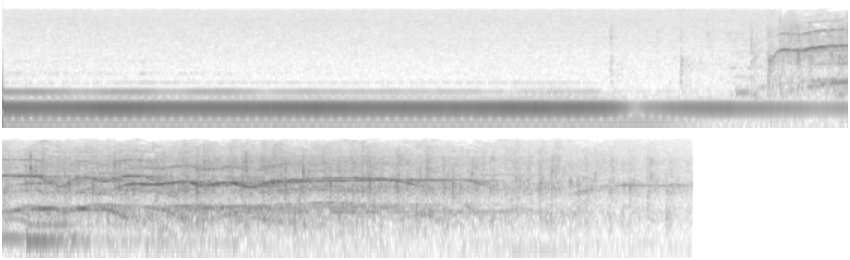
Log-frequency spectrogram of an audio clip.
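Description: A live rock band's final chord rings out and stops about three seconds in. Audience cheering and applause follow, fading and then cutting off suddenly near the end.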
